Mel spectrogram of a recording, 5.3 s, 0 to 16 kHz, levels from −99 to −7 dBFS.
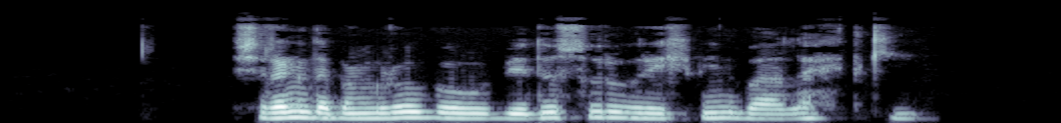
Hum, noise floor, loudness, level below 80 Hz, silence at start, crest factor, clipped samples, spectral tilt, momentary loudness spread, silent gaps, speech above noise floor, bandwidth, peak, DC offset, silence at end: none; under -90 dBFS; -20 LUFS; -70 dBFS; 1.2 s; 20 dB; under 0.1%; -6.5 dB/octave; 14 LU; none; over 70 dB; 9.2 kHz; -2 dBFS; under 0.1%; 0.75 s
